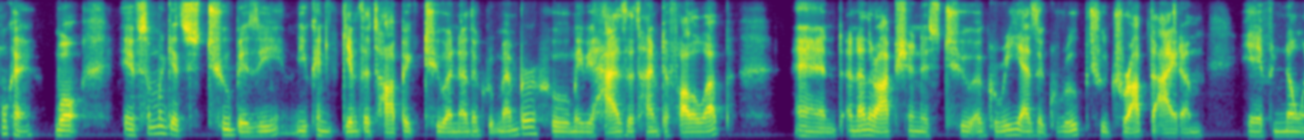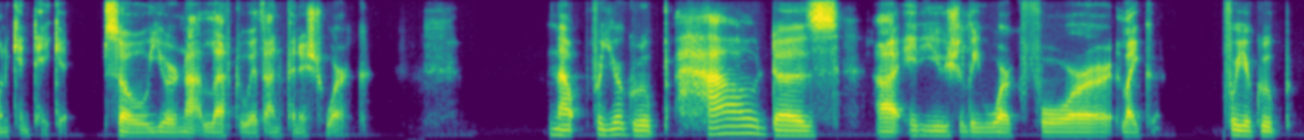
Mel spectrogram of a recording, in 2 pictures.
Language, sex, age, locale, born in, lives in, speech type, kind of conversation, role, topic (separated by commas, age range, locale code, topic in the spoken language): English, male, 25-29, en-US, United States, United States, read, expert-assistant, expert, What are signs that a group discussion is unproductive?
